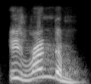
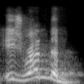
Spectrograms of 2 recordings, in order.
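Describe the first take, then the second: First: Hammed-up peak of the scoffing boss; mocking the boss, building. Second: Higher, scoffing "random"; mock dismissive "It's random"; mocking the boss. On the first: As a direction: push the word "random" up into a mock squeal. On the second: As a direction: toss it off like it's obvious. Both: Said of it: "And he's like".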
